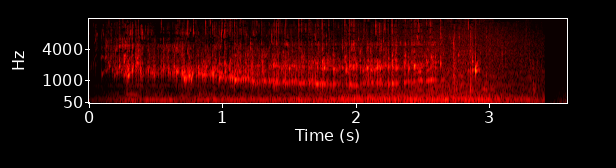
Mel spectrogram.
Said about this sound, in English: The waitress generously filled up the glass to the brim.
